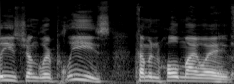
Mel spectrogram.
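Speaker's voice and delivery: put-on screaming. Voicing the mid laner begging the jungler for help: imitating a screaming plea. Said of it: "I'm screaming".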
